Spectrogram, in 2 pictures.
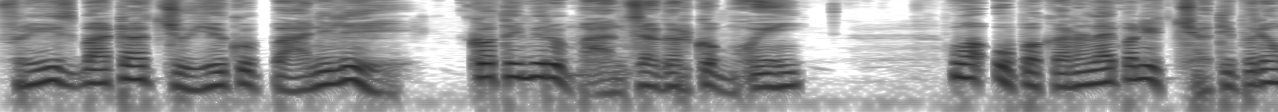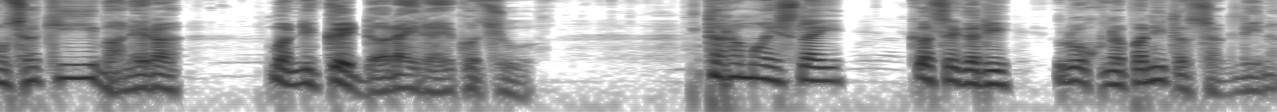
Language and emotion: Nepali, fearful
